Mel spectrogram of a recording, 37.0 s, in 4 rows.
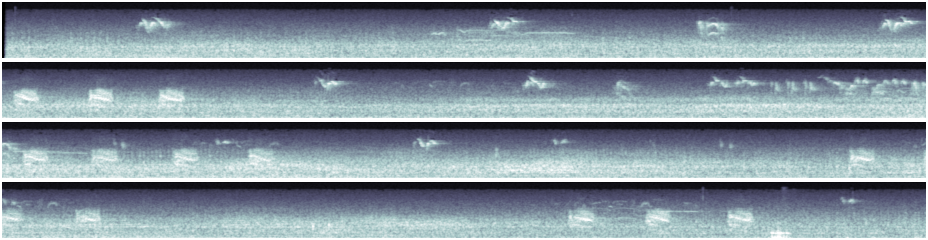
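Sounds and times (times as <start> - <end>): low bird calls: 17.8 - 21.3, 27.0 - 28.8, 33.4 - 36.4.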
